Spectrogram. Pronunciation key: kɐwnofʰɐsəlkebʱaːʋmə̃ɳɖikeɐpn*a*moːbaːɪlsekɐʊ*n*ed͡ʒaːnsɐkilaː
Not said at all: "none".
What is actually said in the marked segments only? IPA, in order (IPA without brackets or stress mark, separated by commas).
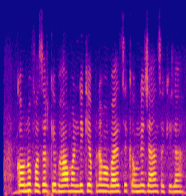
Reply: a, n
